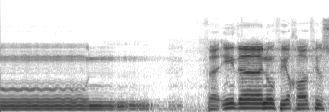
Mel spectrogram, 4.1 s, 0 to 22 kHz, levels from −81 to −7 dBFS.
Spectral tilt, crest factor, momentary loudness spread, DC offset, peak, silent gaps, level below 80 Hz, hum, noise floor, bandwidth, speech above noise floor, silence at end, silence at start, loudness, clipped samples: -5.5 dB/octave; 16 dB; 16 LU; under 0.1%; -8 dBFS; none; -58 dBFS; none; -48 dBFS; 11 kHz; 27 dB; 0 s; 0 s; -23 LUFS; under 0.1%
